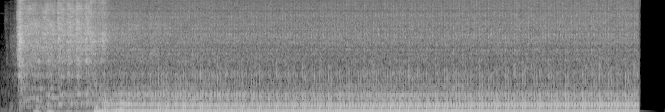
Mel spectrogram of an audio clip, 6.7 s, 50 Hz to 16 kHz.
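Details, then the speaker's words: BMW G30 M550 after replacing the original 2018 battery that caused slow cranks and dying: short crank, then a clean catch and quick rev settling into a smooth, even idle; a normal start. "just like that, we back in action."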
